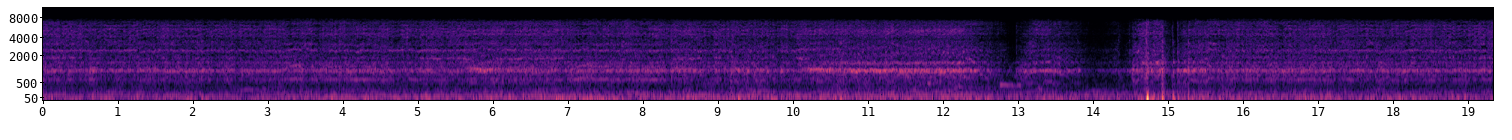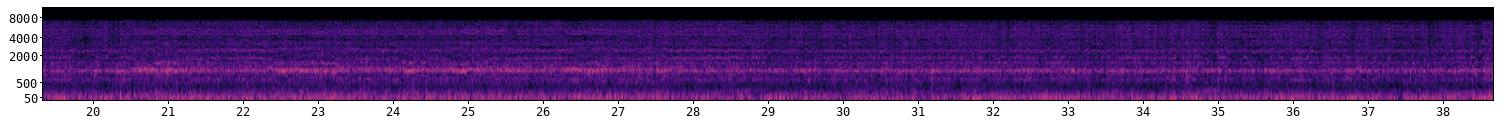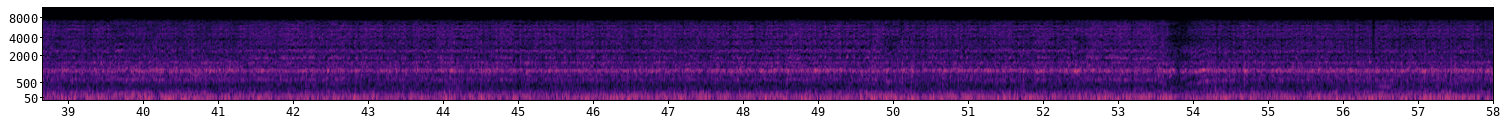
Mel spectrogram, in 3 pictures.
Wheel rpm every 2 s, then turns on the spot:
160, 160, 160, 160, 160, 150, 60, 80, 160, 160, 160, 160, 160, 160, 160, 160, 160, 160, 160, 160, 160, 160, 160, 160, 160, 160, 150, 150, 160.
none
